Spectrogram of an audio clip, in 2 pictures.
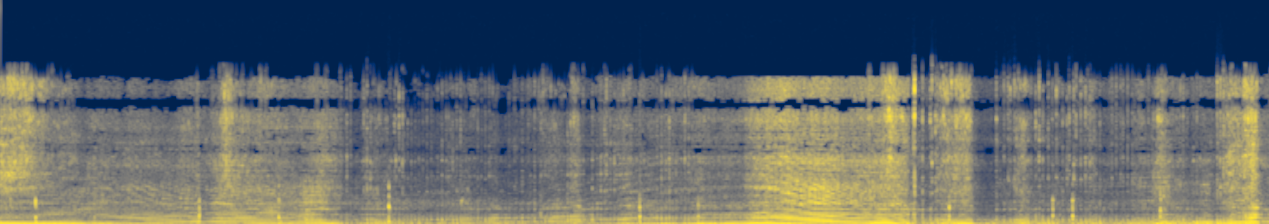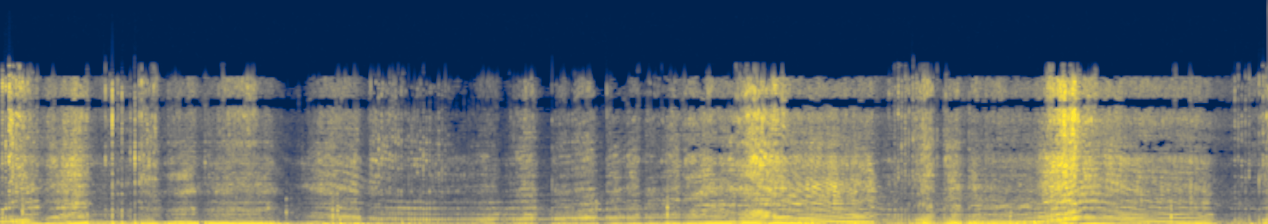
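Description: A model plane's engine whines loudly, revving up and down as the plane swoops overhead.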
